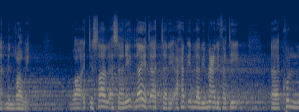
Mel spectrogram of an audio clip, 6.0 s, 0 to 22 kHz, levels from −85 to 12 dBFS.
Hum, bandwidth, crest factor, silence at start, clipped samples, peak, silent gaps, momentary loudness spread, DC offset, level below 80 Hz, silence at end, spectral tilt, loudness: none; 13.5 kHz; 18 dB; 0 s; under 0.1%; -14 dBFS; none; 16 LU; under 0.1%; -62 dBFS; 0 s; -5.5 dB/octave; -31 LUFS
